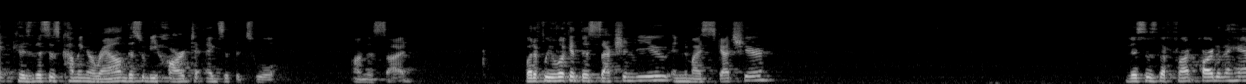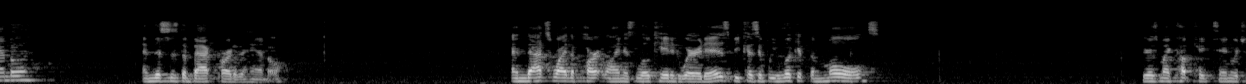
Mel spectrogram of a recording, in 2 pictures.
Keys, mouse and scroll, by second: 4.7 scroll up 1, 4.7-8.1 middle drag, 8.1 click, 22.0 click.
